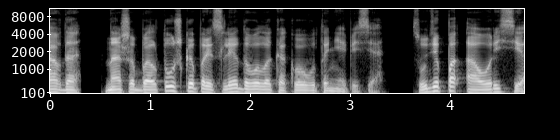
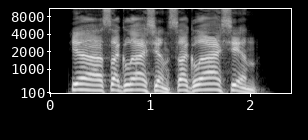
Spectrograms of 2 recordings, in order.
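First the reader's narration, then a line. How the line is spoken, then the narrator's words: Nearly shouting, pleading. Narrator (Russian): Чуть не закричал тот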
